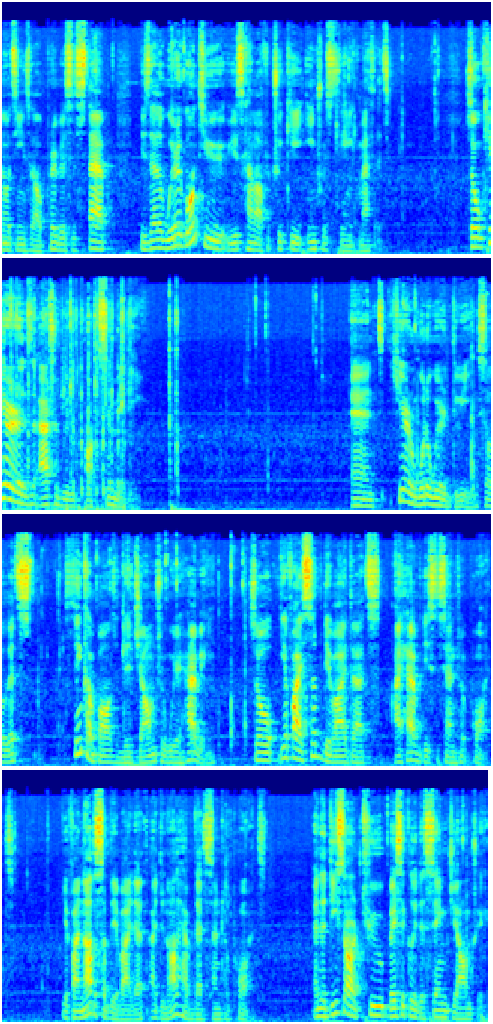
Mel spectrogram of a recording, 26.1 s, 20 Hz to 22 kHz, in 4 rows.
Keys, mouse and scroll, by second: 4.5 ctrl+a, 6.8 t, 12.0 click, 13.1-14.5 middle drag, 14.5 click, 14.8 g, 15.8-16.3 middle drag, 16.3 click, 17.0-18.2 drag, 20.8-23.8 drag, 24.9 drag.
